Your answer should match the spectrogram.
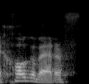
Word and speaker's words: Hoogerwerf: Hoogerwerf. I mean, if you're Dutch, you would say Hoogerwerf, but otherwise, you say it however you want.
